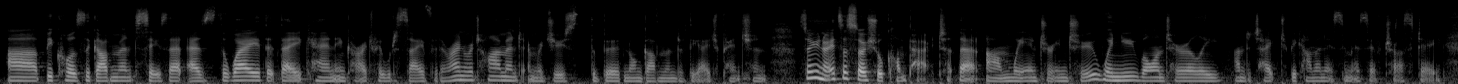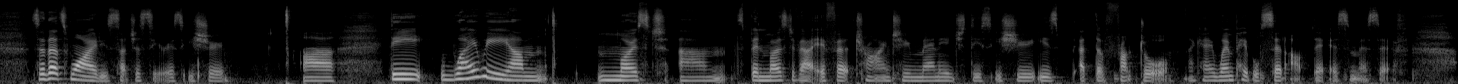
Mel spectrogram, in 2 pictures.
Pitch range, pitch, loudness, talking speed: 155-195 Hz, 170 Hz, -31 LUFS, 185 wpm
